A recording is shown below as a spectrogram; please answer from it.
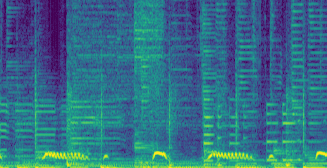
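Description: Instrumental passage of an African guitar-band song, with no singing: a lead guitar repeats a short phrase of bent, rising-and-falling notes over bass guitar and drums.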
